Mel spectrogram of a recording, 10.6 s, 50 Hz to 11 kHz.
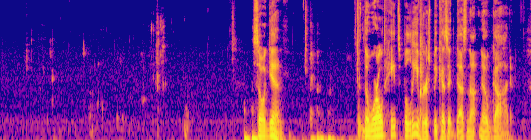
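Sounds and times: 
person drinking water with sips and swallows: 0.5s - 3.9s
speech: 5.2s - 5.8s, 7.2s - 10.3s.

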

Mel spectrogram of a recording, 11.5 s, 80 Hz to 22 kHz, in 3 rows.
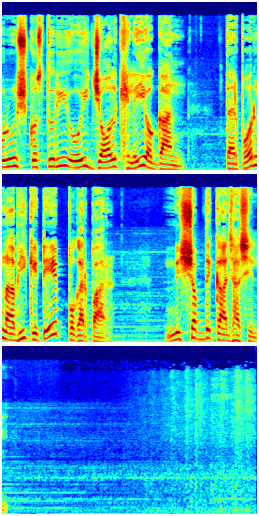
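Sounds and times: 
speech: 0.0s - 5.6s, 6.3s - 7.8s
passenger train running on rails: 9.2s - 11.4s.

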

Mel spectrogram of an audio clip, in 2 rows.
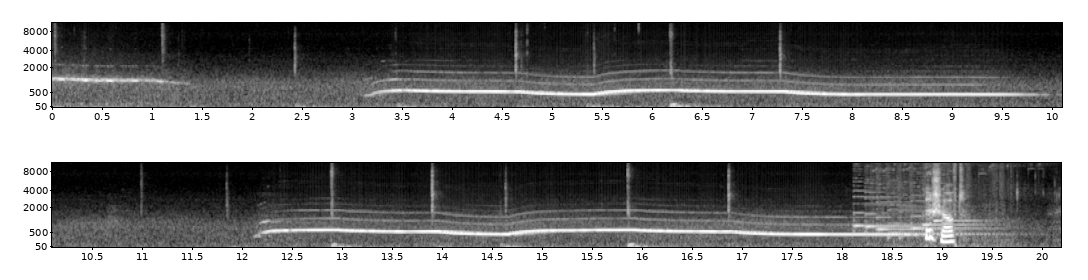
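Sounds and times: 
video game wolf howling a short melodic lullaby tune at a gravestone: 3.2s - 9.8s, 12.2s - 19.1s
speech: 18.9s - 19.3s.

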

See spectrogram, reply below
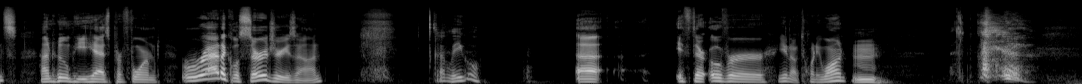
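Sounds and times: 
speech: 0.0s - 4.9s, 5.8s - 6.1s, 6.8s - 8.9s, 9.5s - 10.4s
sharp inhale before sneeze: 3.6s - 4.0s
person sneezing after blowing vape smoke out of the nose: 9.5s - 10.4s.

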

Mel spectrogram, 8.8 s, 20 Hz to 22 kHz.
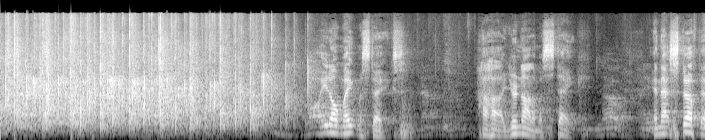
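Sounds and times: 
crowd applauding in praise to God: 0.0s - 4.2s
speech: 4.0s - 5.2s, 6.0s - 7.3s, 8.2s - 8.8s.

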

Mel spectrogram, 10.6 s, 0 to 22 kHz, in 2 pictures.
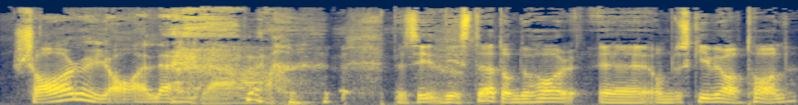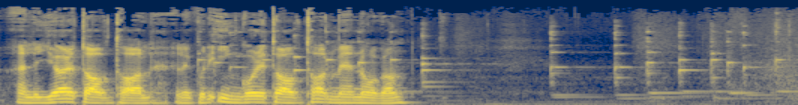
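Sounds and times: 
speech: 0.2s - 8.2s
laughter: 1.1s - 3.2s
mobile phone melodic ringtone: 7.7s - 10.6s.

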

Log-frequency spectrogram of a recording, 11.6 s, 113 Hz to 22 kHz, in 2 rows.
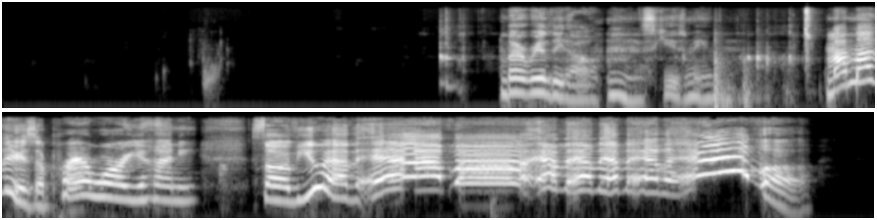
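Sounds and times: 
person taking a quick sip of water: 1.0s - 1.6s
brief slurpy gulp of water: 1.2s - 1.6s
speech: 3.3s - 11.3s.

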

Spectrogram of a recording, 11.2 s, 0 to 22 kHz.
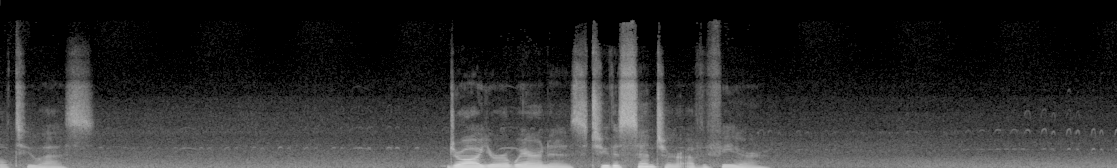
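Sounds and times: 
speech: 0.0s - 1.0s, 4.5s - 7.8s
ocean waves on a shore: 0.0s - 11.1s
faint high bird chirps: 1.7s - 4.4s, 9.6s - 11.1s.

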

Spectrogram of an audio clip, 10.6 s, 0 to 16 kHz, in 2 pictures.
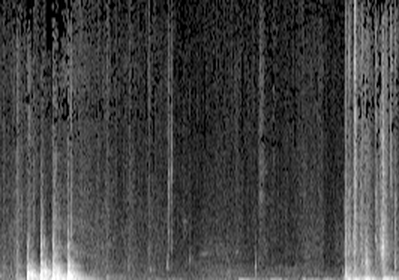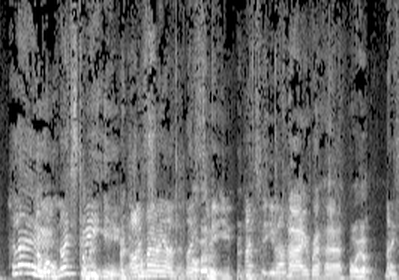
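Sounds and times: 
firm loud knocks on a front door: 0.3s - 1.3s
speech: 5.9s - 10.6s.

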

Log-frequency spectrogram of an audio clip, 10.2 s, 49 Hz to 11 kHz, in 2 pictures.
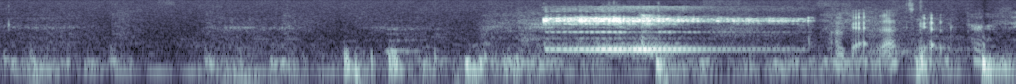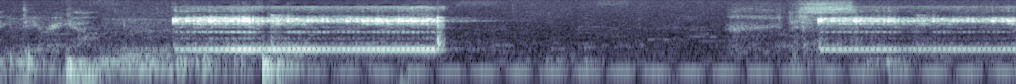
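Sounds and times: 
low murmur: 0.0s - 10.1s
electronic telephone ringing tone as a number is called: 2.7s - 4.1s, 6.0s - 7.4s, 9.2s - 10.1s
speech: 2.8s - 3.0s, 4.4s - 5.0s.

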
